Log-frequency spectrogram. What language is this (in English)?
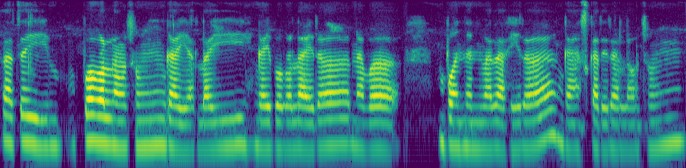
Nepali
